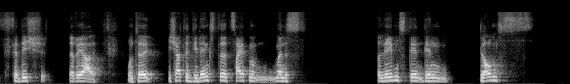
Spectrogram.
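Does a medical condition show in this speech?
Yes: stuttering; since childhood, hard in childhood, youth, school and nearly all speaking situations; compensates by outsourcing phone calls, social media and texting, speaks on stage; speech hangs at times, part-word repetitions; here repeated words, blocks.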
